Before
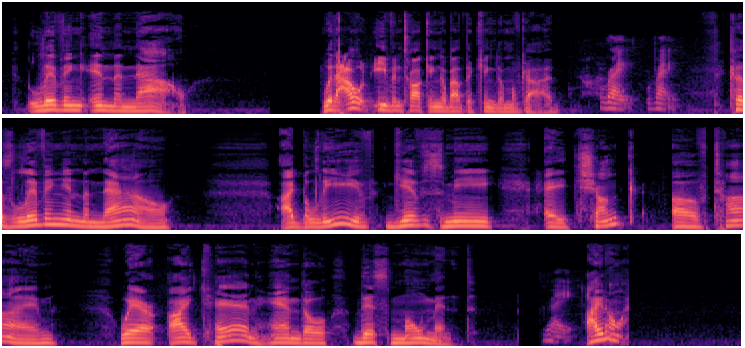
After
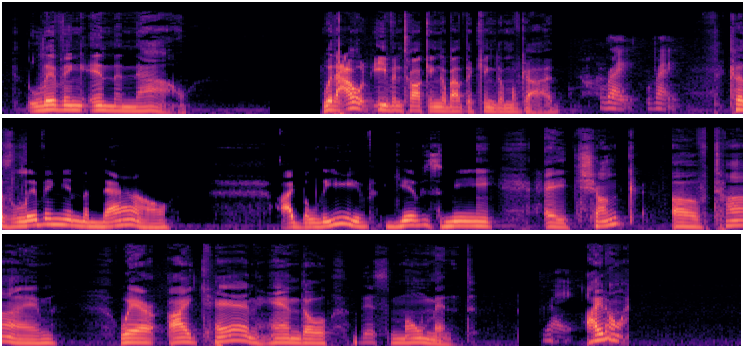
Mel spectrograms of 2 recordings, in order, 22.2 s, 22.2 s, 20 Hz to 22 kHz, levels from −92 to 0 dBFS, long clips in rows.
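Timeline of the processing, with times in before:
1.03–2.68 spectral gain 270–5000 Hz -8 dB
7.66–12.15 formant sharpening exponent 2
18.36–19.15 fade in
20.31–20.74 fixed phaser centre 770 Hz, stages 4

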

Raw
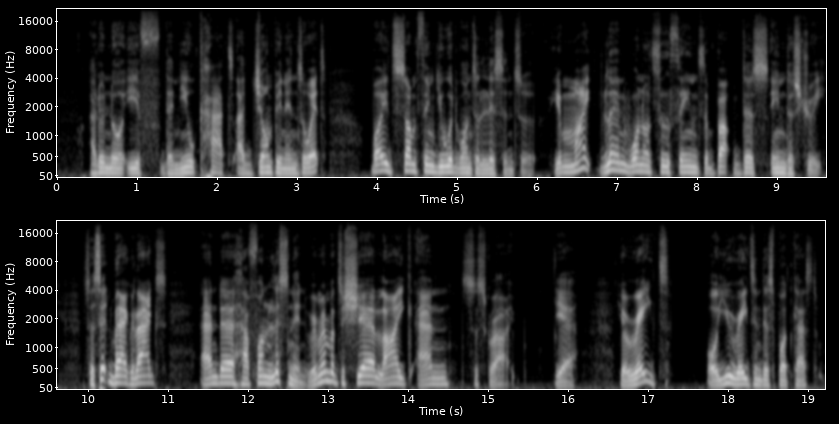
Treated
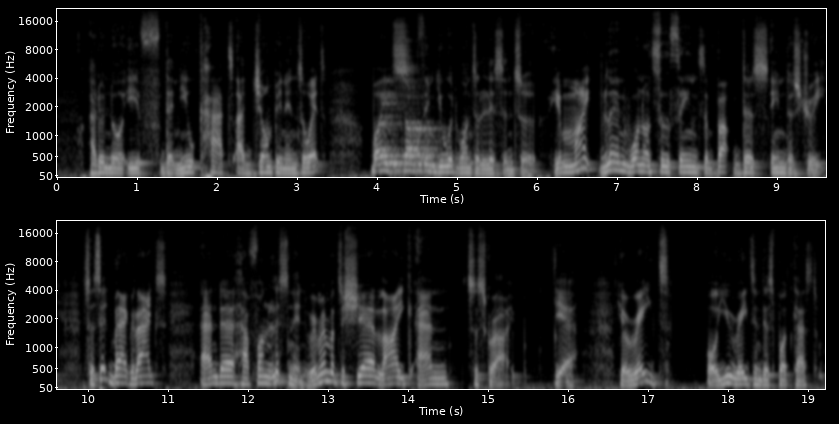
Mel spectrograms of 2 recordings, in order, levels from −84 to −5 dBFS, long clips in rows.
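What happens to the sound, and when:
4.02–4.53 reverb throw, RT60 0.84 s, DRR -2.5 dB
6.89–8.02 high shelf 9800 Hz +10 dB
14.16–14.76 fade out
whole clip: notches 50/100/150/200/250/300/350 Hz; compressor 4:1, threshold -40 dBFS; gain +2 dB

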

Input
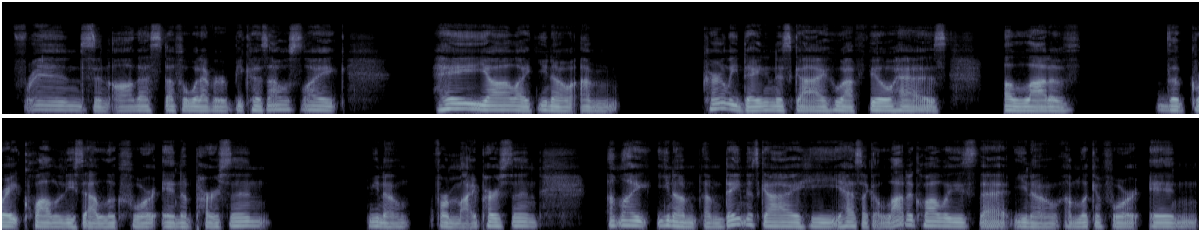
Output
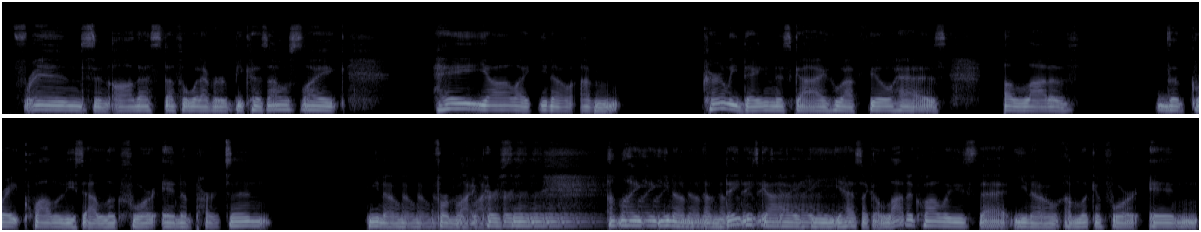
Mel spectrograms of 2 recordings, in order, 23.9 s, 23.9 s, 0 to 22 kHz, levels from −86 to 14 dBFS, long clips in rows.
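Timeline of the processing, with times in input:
4.68–5.93 upward expander 2.5:1, over -42 dBFS
9.12–11.64 tone controls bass -4 dB, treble -7 dB
13.72–14.21 studio fade out
15.82–20.48 feedback echo 0.151 s, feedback 41%, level -7.5 dB
whole clip: compressor 5:1, threshold -40 dBFS; graphic EQ 250/1000/2000/4000 Hz +9/-8/-5/-12 dB

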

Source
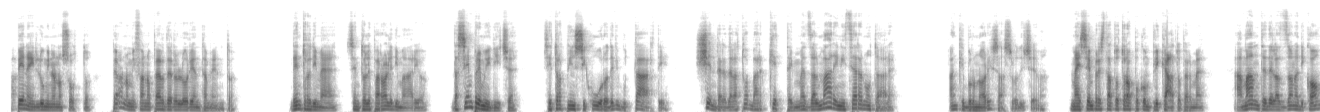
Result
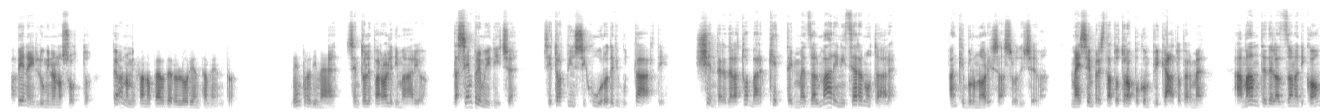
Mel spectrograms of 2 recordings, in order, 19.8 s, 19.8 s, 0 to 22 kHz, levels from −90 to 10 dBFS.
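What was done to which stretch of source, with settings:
1.99–4.92 LPF 1300 Hz 24 dB/oct
whole clip: HPF 800 Hz 24 dB/oct; vocal rider within 3 dB 0.5 s; gain +1.5 dB

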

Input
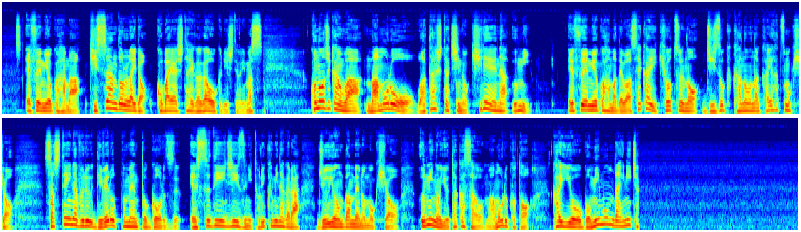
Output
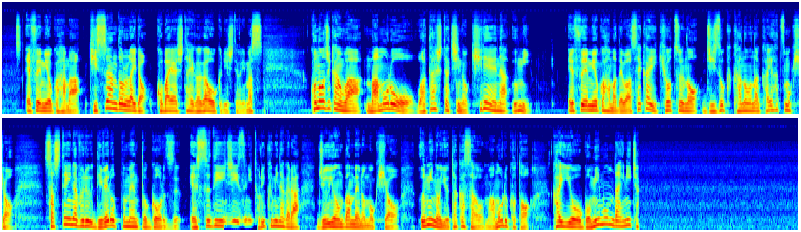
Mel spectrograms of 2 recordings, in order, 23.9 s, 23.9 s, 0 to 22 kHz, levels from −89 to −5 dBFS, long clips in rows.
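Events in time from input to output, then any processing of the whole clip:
15.27–15.79 steep high-pass 270 Hz 48 dB/oct

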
